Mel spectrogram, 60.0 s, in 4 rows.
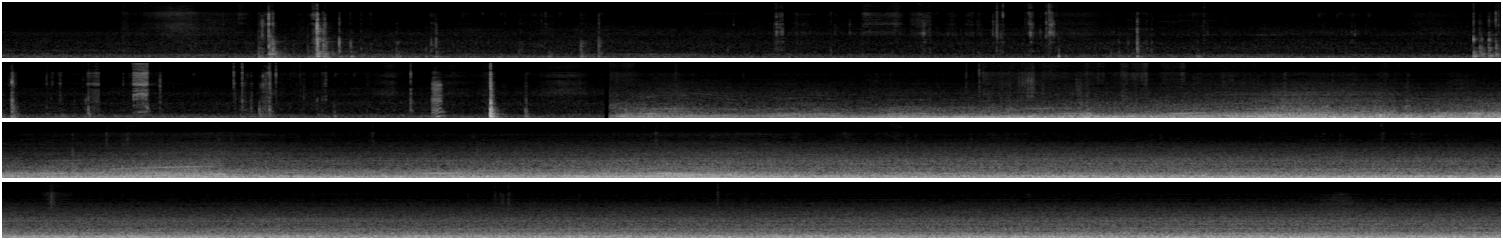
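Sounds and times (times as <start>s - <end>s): car engine running: 21.1s - 59.9s.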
